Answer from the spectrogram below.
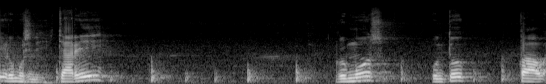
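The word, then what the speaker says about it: τ: Tau, bacanya tau.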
